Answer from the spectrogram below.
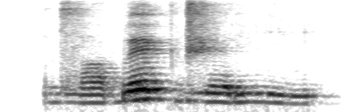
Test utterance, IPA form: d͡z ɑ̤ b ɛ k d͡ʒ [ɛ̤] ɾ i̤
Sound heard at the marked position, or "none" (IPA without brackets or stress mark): ɛ̤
